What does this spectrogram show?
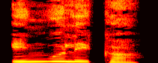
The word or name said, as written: ಇಂಗಲೀಕ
